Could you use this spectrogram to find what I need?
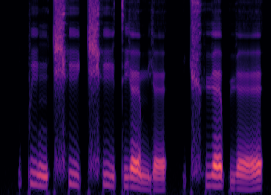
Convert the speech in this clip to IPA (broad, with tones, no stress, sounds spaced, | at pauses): p i˥˧ ŋ t͡ɕʰ i˥˧ t͡ɕʰ i˥˧ t̪ j ɛ˥˩ m j ɛ˩ | t͡ɕʰ ɥ ɛ˥ p ɥ ɛ˨˩˦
